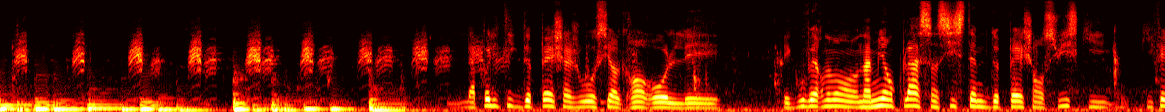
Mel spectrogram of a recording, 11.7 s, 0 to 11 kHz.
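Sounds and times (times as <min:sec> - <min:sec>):
migratory duck quacking: 0:00.0 - 0:05.2
speech: 0:04.7 - 0:11.6.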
